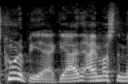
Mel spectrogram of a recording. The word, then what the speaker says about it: Quinnipiac: graham i was i did not know the pronunciation i was saying quinnipiac but you you are uh uh you said you're uh you went there right i'm alone yeah yeah no it's kunipiak yeah i must have mispronounced it myself i'm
